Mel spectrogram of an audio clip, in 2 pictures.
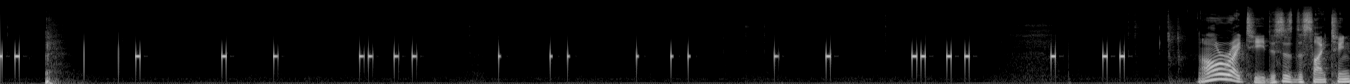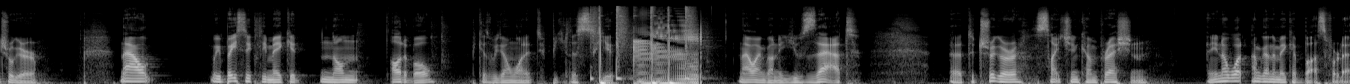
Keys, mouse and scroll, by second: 0.0 click, 1.2-4.9 drag, 7.2-9.0 drag, 11.2 click, 12.0 space, 15.3 click, 17.0 l, 17.8 space, 18.5 click, 19.4 space, 20.0 ctrl+scroll down 2, 20.5 ctrl+space, 20.9-22.0 ctrl+scroll down 5, 22.2-22.5 scroll up 2, 23.4 click, 25.0-25.4 scroll down 1, 25.8 right click.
